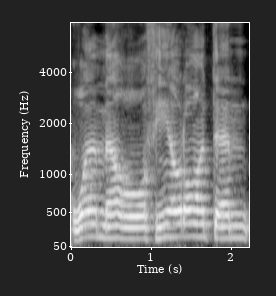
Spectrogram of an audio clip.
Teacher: يجري فيها الصوت لا يجري فيها النفس حتى لا تصير عندك كانه خاء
